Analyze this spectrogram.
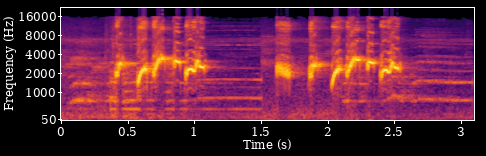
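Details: Red-whiskered bulbul singing its morning competition song, with long double notes, for training birds: two lively phrases of swooping, rich whistled notes, each ending in quick chirps, over a low steady hum.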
